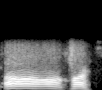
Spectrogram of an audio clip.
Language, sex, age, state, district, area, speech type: Assamese, male, 45-60, Assam, Sivasagar, rural, conversation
